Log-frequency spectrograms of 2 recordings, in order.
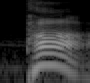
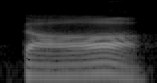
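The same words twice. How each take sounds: First: 다 short and higher, airy onset; Korean 다. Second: Low, long voiced "daaa" for 다; American-style 다. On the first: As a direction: say 다 briskly the Korean way. (한국식으로 짧고 높게 발음한 다) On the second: (미국식으로 낮고 길게 끄는 다) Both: Shown as a demonstration. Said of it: "아니에요".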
